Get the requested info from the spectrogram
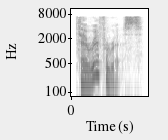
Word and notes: ferriferous: British English

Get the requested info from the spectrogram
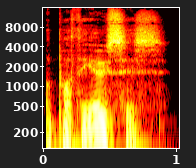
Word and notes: apotheosis: British English

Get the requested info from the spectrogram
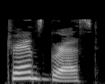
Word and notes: transgressed: British English

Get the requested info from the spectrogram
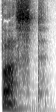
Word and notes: bust-up: British English

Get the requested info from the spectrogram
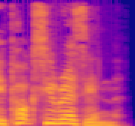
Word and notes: epoxy resin: British English

